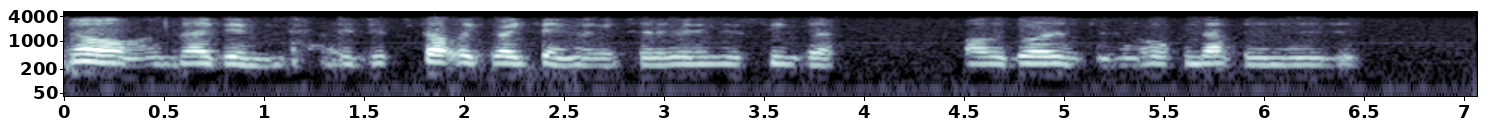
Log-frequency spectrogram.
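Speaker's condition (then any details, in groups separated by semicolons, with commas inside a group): Parkinson's disease; diagnosed 15 years ago, slight right hand tremor progressing to stage 3 right, stage 2 left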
